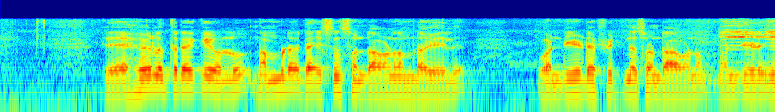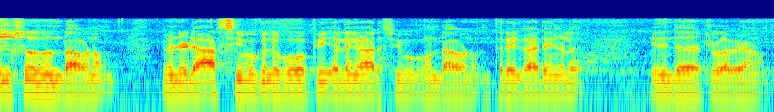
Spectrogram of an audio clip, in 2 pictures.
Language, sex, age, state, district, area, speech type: Malayalam, male, 60+, Kerala, Kollam, rural, spontaneous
